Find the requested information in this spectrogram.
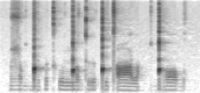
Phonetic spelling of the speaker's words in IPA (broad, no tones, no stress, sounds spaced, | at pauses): ɮ ɔ ɡ ɡ͡ǃ ɘ p ɘ kʰ u ŋ͡ǃ ɔ d t r u ǃ i tʼ ɑ lˠ | ɡ͡ǃ ɔ ɡ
